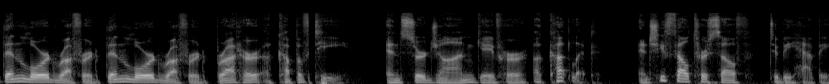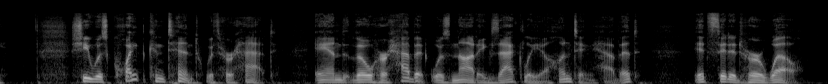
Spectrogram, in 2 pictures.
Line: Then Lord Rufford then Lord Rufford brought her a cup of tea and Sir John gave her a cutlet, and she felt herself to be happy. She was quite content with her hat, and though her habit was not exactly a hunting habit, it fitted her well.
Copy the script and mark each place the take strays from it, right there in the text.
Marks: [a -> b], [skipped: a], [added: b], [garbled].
Then Lord Rufford then Lord Rufford brought her a cup of tea and Sir John gave her a cutlet, and she felt herself to be happy. She was quite content with her hat, and though her habit was not exactly a hunting habit, it fitted her well.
